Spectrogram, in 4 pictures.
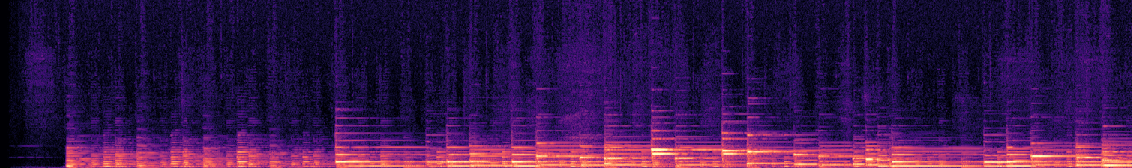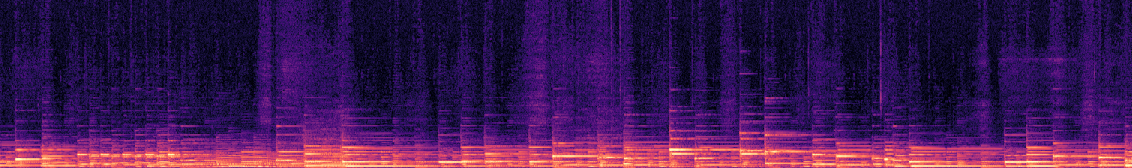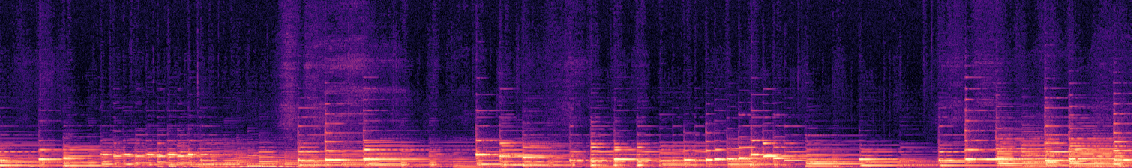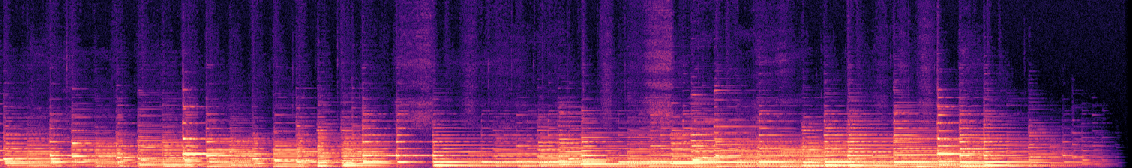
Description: Klavier
Walzer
